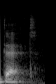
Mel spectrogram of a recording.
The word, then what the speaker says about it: debt: quo and risk obsolescence just be aware of this silent B here in debt it's one thing that's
